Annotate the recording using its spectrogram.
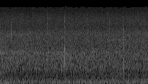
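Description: A putter striking a golf ball on the green: one short, faint click about a second in, over faint outdoor background noise.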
